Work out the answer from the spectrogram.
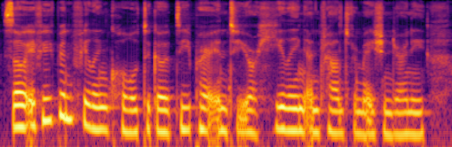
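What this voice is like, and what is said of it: Voice cracking, going hoarse. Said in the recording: “losing my voice here”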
